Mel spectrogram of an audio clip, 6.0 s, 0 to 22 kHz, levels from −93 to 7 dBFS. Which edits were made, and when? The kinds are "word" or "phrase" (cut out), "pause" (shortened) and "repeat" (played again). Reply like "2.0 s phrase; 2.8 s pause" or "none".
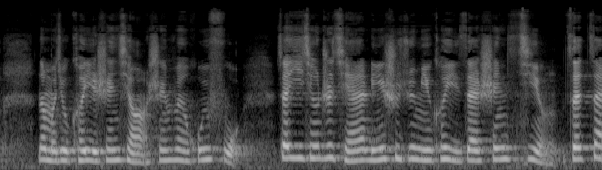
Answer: none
